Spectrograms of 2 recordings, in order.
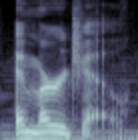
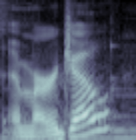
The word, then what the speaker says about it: Emergo: The gimmick is called Emergo. Interviewed on TV, Castle insists on the proper pronunciation, rhyming with the name Joe. He's proud of his invention. What's Emergo?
